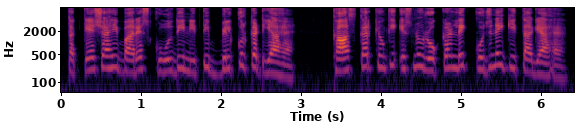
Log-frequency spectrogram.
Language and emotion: Punjabi, disgusted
